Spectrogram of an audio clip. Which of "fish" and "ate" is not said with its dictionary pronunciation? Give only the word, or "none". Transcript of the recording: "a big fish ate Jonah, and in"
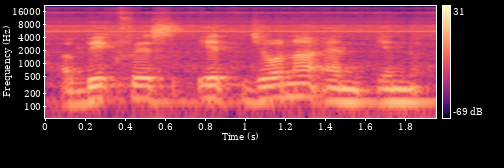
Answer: fish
